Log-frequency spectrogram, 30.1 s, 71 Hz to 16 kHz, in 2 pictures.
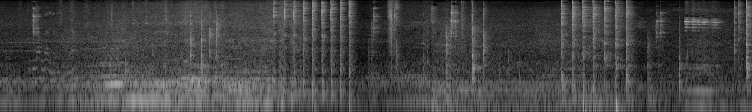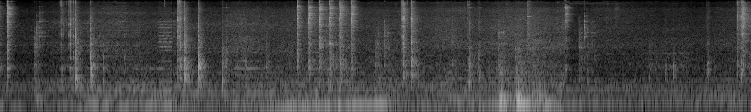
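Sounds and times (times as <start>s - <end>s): metal tools clattering: 7.4s - 8.0s, 12.9s - 16.6s.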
